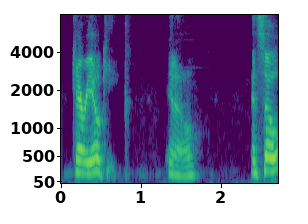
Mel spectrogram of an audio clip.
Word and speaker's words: karaoke: of everything that's new like karaoke it's a mispronunciation mispronunciation of japanese karaoke but in english we just say karaoke you know and so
